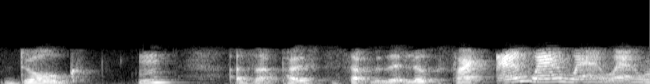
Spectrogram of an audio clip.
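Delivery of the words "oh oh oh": mock squeal. Mocking a tiny dog as rodent.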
